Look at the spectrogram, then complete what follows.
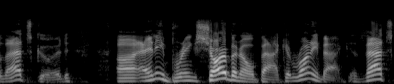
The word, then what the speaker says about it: Charbonnet: Zach Charbonnet, I believe it's pronounced. Charbonneau.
